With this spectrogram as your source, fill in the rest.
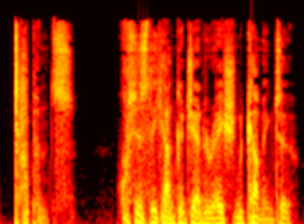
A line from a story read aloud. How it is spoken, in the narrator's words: Penrod grumbled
